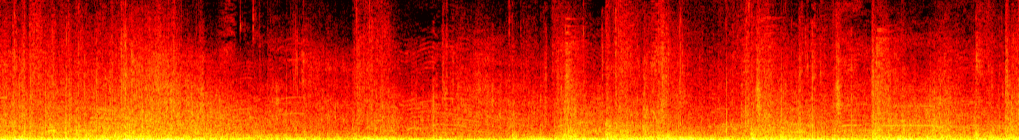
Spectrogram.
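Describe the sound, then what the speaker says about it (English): Artillery fire in the Civil War strategy game Ultimate General, a steady dense rumble of booms and cannon shots rolling on without pause, loud and continuous, with talk partly mixed in. "McGowan's gonna get nailed by artillery."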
